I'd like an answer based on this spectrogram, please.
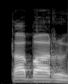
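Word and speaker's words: דבר: 미드바르 아고 합니다 미드바르 그런데 하나님의 말씀은 다바르 이렇게 말해요 따바 따바 그라고 하는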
